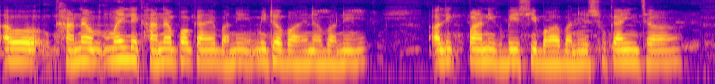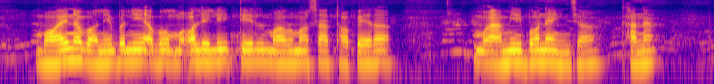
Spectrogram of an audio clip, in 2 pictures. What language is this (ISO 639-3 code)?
nep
